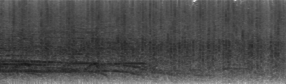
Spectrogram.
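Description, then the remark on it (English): A steady burst of audience applause for VIP guest Steven Strogatz, dense clapping that stays loud for a few seconds before easing slightly, with faint cheering or voices mixed into the crowd noise. “Have a round of applause for our VIP, Steven Strogatz.”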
